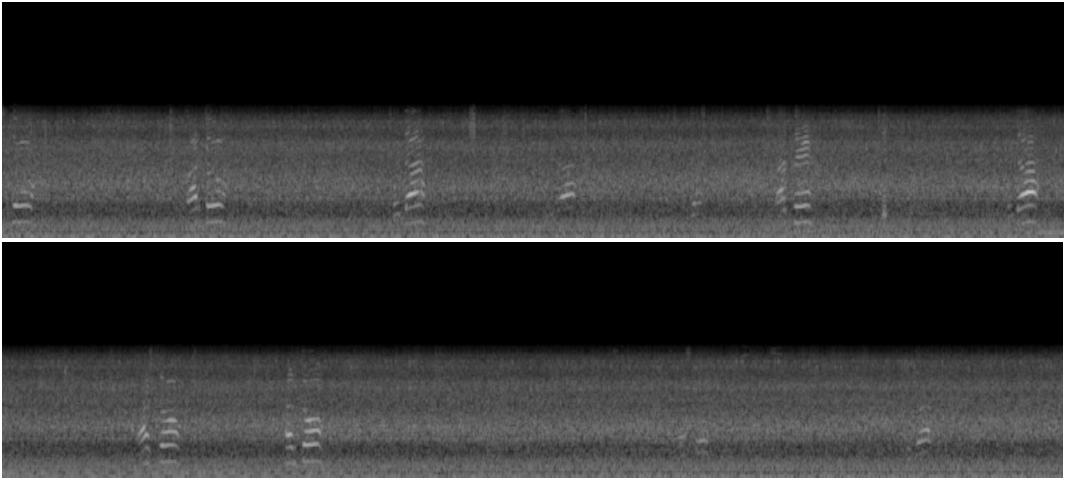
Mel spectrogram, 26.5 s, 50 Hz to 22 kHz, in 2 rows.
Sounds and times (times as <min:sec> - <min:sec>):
Speech: 0:00.0 - 0:00.5, 0:02.3 - 0:02.9, 0:04.9 - 0:05.4, 0:06.9 - 0:07.3, 0:08.6 - 0:08.9, 0:09.7 - 0:10.2, 0:12.6 - 0:13.0, 0:15.0 - 0:15.6, 0:16.8 - 0:17.4, 0:21.7 - 0:22.2, 0:24.6 - 0:25.0.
